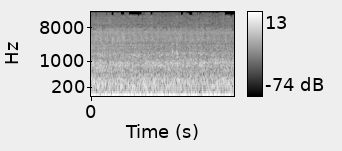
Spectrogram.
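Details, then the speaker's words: 1972 Jaguar XJ6 with Chevy 350 V8 conversion, idling after a cold start: steady, even low rumble with no misses, knocks or exhaust puffing; much quieter than before, no more fumes from the exhaust. "ast, you can honestly hear how much quieter this is running now."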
